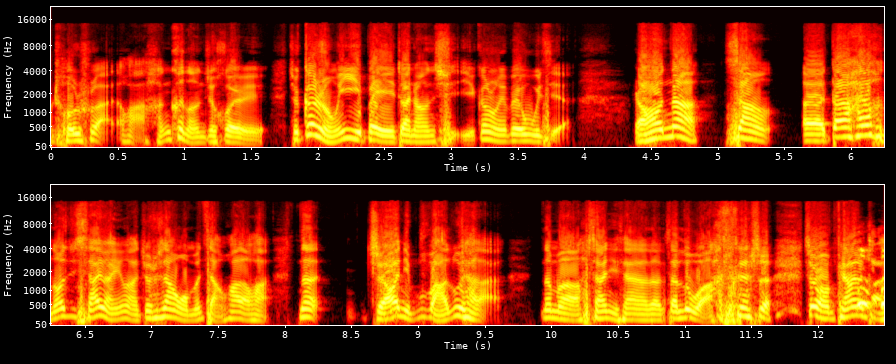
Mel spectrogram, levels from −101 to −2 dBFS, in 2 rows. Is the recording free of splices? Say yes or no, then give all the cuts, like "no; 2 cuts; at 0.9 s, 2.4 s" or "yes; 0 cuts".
no; 2 cuts; at 5.8 s, 10.8 s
